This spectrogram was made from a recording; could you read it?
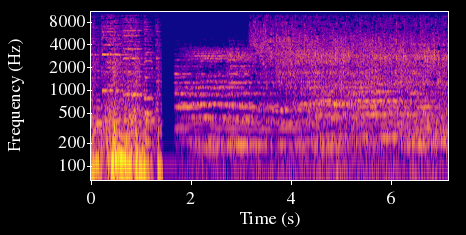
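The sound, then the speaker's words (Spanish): Spring water pours steadily, a full, rushing splash that breaks off briefly near the start, then resumes as a continuous gurgling stream, as if filling a container. “Agua pura de manantial Fuente Umbría.”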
